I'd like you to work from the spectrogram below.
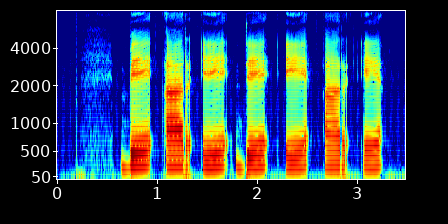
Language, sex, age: Norwegian, female, 30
